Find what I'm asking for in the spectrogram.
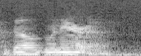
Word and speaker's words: Valguanera: Valguanera.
